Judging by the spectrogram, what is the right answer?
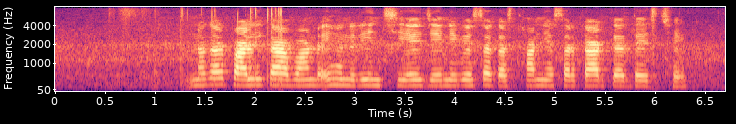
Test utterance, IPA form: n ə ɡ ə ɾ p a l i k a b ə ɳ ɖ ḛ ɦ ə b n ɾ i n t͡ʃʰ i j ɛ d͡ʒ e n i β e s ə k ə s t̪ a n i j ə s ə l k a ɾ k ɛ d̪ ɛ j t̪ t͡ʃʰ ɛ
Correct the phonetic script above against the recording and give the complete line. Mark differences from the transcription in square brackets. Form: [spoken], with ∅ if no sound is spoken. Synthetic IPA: n ə ɡ ə ɾ p a l i k a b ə ɳ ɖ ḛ ɦ ə [∅] n ɾ i n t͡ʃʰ i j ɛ d͡ʒ e n i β e s ə k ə s [t̪ʰ] a n i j ə s ə [ɾ] k a ɾ k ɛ d̪ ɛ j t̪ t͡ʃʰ ɛ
